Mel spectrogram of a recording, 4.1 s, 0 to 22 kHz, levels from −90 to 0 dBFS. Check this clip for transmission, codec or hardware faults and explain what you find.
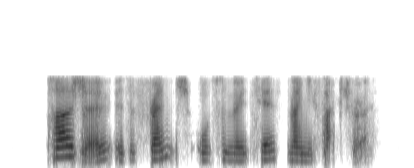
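The clip has one codec fault running from start to finish.

Throughout, Speex codec damage is heavy: the sound is hoarse, buzzy and close to robotic, which points to a very low setting of around 2 kbps that starves the excitation. On a spectrogram, harmonics smear into noisy bands and everything above 3.8 kHz is empty.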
